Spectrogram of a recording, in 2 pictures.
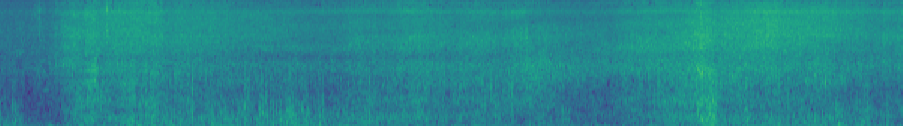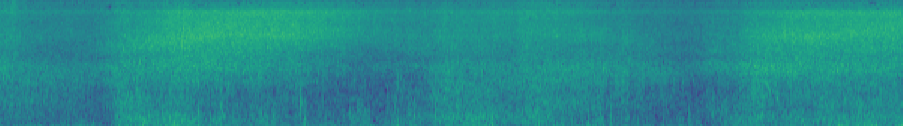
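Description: Black Sea surf breaking and washing over a pebble beach, the rush of water swelling and ebbing every few seconds, with wind rumbling on the microphone.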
